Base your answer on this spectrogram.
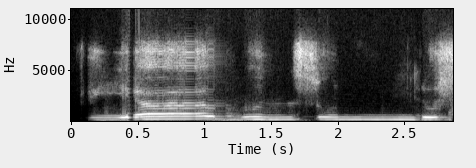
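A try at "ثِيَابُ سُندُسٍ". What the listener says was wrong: Tak panjang. Thiyabu sundus. Jadi jangan sun. Sundus. Sundus.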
